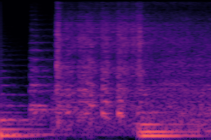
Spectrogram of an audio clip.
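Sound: car engine starting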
